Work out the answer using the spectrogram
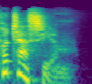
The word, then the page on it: potassium: British English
